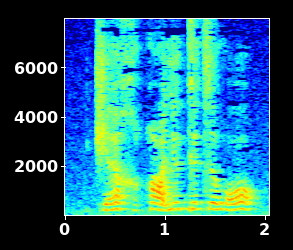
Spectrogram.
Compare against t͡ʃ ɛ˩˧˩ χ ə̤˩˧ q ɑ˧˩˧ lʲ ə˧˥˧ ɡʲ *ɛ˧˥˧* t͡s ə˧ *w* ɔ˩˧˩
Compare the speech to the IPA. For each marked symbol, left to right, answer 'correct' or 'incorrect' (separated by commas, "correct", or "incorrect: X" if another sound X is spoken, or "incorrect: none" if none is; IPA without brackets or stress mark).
incorrect: ə˧˥˧, correct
